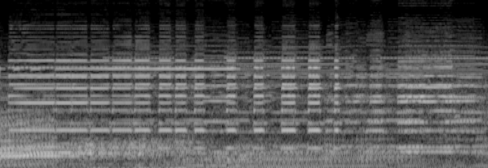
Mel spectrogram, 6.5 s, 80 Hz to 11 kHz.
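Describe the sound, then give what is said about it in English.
Loud train horns, sounded in Ohio as a tribute to the 2020 high school seniors, blare in a sustained multi-tone chord for about three seconds, then break into a string of short rhythmic toots before holding steady again. No one speaks. “thanks for the train horns, brother.”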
